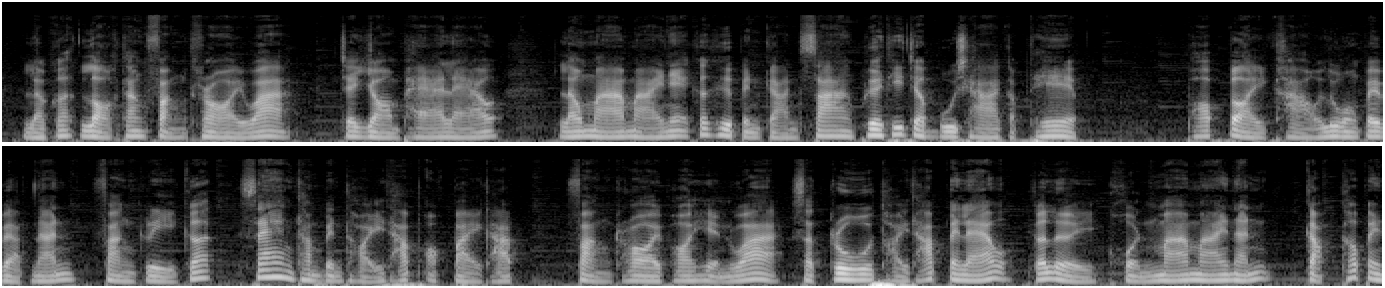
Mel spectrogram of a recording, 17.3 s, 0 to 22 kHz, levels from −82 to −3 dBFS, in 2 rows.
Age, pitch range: 20-39, 100-125 Hz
